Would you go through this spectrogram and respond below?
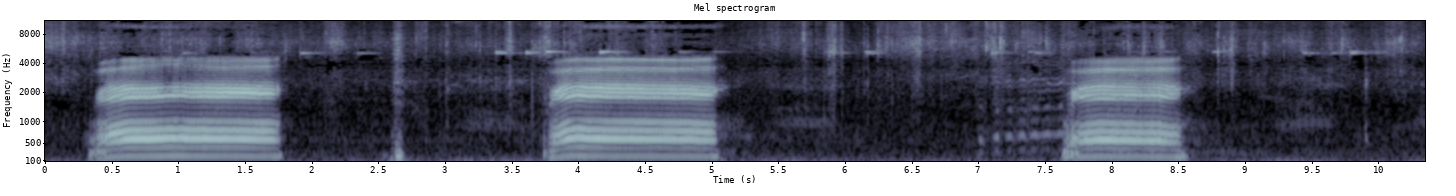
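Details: Goat bleating three times, each loud, harmonically rich, steady, drawn-out call lasting over a second and spaced about four seconds apart, with quiet rustles between calls.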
